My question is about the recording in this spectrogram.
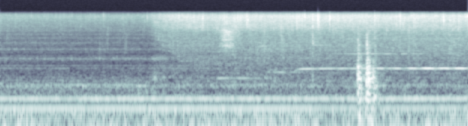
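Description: Onions, garlic and tomatoes frying in oil in a covered cast iron skillet: a steady sizzle that grows louder about two seconds in, with a brief knock about five seconds in.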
